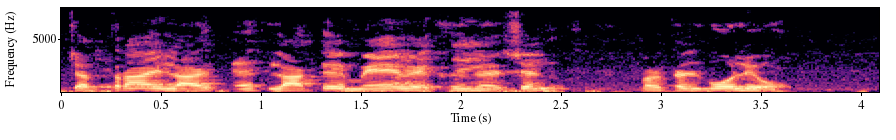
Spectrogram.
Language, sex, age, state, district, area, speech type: Sindhi, male, 60+, Delhi, South Delhi, urban, read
